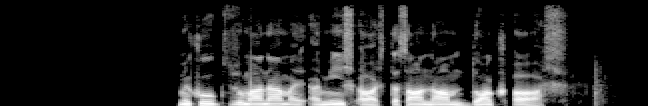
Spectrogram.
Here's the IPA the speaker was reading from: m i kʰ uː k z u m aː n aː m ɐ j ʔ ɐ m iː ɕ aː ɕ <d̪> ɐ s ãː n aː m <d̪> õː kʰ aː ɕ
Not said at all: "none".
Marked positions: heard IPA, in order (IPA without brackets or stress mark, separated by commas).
t̪, d̪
